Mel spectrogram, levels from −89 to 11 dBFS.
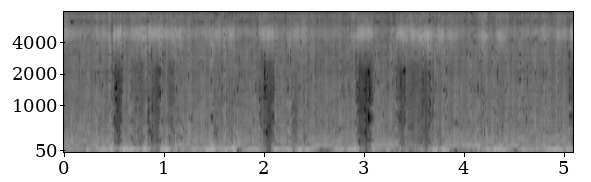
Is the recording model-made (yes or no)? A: yes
